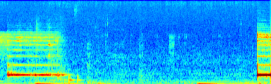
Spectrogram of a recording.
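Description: Ringback tone of an outgoing telephone call: one buzzing ring of about a second at the start, a long quiet gap, then the next ring beginning just before the end. No voices.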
